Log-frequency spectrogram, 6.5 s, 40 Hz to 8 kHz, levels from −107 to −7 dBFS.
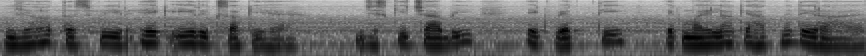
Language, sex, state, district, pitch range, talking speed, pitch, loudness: Hindi, male, Chhattisgarh, Korba, 115-135 Hz, 155 wpm, 120 Hz, -17 LUFS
